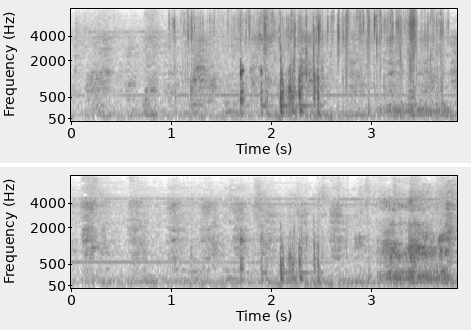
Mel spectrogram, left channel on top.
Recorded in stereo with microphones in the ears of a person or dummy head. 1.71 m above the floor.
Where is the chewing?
75° left (ahead or behind).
